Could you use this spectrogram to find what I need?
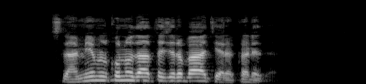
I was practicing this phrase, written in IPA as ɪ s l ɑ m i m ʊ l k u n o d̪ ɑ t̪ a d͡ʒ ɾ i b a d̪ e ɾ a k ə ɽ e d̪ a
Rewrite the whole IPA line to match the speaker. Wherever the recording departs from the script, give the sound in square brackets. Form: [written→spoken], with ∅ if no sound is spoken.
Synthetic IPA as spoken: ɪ s l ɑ m i m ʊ l k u n o d̪ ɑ t̪ a d͡ʒ ɾ [i→ɪ] b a [d̪→t̪] e ɾ a k ə ɽ e d̪ a

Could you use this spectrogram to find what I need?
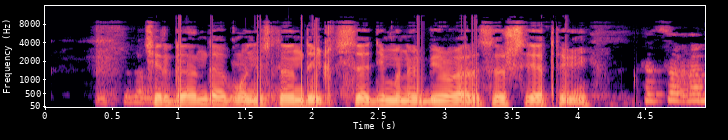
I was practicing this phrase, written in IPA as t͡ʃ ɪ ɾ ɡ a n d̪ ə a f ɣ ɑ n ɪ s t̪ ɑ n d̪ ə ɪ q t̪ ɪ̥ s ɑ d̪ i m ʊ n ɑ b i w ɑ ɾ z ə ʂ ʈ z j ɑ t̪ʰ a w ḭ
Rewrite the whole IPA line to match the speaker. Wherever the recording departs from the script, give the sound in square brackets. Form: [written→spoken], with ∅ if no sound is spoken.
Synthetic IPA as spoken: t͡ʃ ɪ ɾ ɡ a n d̪ ə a f ɣ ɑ n ɪ s t̪ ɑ n d̪ ə ɪ q t̪ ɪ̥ s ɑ d̪ i m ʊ n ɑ b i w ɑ ɾ z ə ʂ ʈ z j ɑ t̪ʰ a w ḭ

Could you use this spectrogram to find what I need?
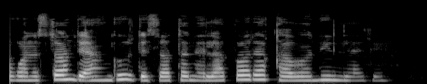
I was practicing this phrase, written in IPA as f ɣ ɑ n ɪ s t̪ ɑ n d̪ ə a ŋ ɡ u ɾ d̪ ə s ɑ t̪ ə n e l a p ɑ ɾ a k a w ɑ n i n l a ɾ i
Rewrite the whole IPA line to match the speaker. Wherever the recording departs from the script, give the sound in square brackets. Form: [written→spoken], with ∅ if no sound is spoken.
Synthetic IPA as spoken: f ɣ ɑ n ɪ s t̪ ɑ n d̪ ə a ŋ ɡ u ɾ d̪ ə s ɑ t̪ ə n e l a p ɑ ɾ a [k→q] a w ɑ n i n l a ɾ i

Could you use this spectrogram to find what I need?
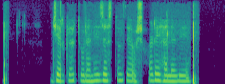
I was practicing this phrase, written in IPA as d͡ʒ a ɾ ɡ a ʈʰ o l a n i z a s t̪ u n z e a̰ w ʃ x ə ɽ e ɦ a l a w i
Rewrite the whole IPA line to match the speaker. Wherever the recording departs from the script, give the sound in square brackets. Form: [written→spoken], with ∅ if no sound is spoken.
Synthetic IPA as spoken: d͡ʒ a ɾ ɡ a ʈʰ o l a n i z a s t̪ u n z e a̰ w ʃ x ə ɽ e ɦ a l a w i

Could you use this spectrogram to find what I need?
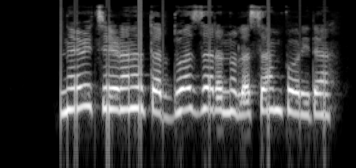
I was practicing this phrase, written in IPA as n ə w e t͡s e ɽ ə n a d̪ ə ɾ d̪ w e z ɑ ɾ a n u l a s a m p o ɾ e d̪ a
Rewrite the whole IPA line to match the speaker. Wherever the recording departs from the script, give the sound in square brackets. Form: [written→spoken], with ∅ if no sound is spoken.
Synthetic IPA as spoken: n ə w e t͡s e ɽ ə n a [d̪→t̪] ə ɾ d̪ w [e→a] z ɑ ɾ a n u l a s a m p o ɾ e d̪ a

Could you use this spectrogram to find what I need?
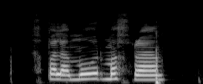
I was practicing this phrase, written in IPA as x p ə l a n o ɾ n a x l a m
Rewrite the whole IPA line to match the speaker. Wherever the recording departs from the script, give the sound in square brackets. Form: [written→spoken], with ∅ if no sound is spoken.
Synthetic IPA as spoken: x p ə l a [n→m] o ɾ [n→m] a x [l→ɾ] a m

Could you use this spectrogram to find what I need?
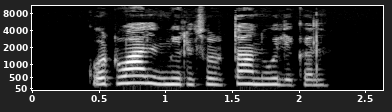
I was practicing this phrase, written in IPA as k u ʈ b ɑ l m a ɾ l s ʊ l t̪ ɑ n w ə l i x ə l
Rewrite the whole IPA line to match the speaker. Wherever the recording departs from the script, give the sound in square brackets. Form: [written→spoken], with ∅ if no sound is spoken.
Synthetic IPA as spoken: k [u→o] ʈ [b→w] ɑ l m [a→i] ɾ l s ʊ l t̪ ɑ n w ə l i [x→k] ə l

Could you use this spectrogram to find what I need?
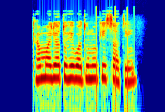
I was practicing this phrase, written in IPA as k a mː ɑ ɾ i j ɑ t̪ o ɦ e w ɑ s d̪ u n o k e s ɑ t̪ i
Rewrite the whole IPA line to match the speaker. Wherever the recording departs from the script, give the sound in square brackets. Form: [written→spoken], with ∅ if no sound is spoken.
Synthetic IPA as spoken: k a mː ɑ [ɾ→l] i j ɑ t̪ o ɦ e w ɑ [s→∅] d̪ u n o k e s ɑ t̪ i

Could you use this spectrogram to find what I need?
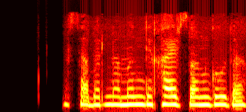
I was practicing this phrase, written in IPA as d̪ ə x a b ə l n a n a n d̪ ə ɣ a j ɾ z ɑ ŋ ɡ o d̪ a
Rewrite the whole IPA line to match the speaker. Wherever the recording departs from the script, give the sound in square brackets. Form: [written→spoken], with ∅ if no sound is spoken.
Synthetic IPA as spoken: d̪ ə [x→s] a b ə [l→ɾ] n a [n→m] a n d̪ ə [ɣ→x] a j ɾ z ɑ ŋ ɡ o d̪ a

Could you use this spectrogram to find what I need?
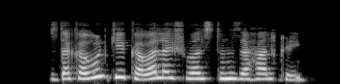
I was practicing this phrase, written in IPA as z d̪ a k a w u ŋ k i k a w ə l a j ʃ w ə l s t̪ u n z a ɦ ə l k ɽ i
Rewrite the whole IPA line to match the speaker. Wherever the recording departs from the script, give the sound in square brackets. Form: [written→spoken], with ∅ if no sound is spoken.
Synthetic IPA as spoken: z d̪ a k a w u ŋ k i k a w ə l a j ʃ w ə l s t̪ u n z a ɦ [ə→a] l k ɽ i

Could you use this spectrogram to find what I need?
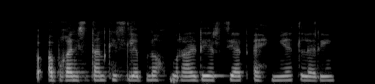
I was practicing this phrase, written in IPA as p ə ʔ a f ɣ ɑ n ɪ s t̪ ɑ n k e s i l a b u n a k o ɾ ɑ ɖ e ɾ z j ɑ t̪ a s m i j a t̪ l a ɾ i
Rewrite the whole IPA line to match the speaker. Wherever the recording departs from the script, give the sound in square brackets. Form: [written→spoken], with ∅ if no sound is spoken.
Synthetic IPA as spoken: p ə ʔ a f ɣ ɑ n ɪ s t̪ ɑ n k e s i l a b u n a [k→x] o ɾ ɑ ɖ e ɾ z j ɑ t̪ a [s→h] m i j a t̪ l a ɾ i

